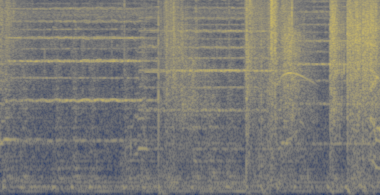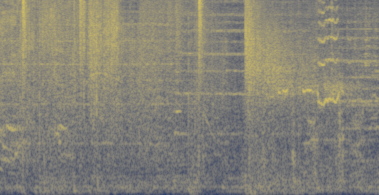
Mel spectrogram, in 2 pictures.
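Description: A volley of ship's cannon fire in a naval battle scene, sharp crashing blasts and booms in repeated bursts over a dense, noisy battle bed, with shouted voices mixed in.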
